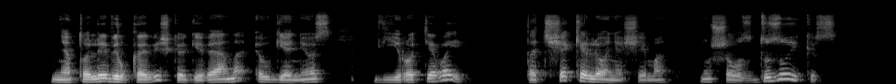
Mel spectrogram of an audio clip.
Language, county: Lithuanian, Kaunas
